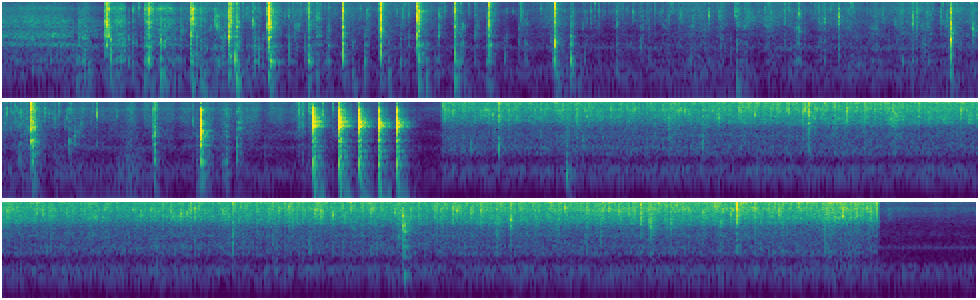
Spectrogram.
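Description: A potato masher mashing cooked Jerusalem artichoke purée in a stainless steel Instant Pot inner pot: irregular squelches and metal clinks against the pot, then a quick run of loud taps just before the middle, as the masher is knocked against the pot. After that comes a steady hiss, which stops near the end.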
